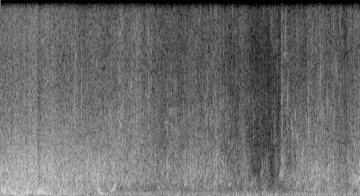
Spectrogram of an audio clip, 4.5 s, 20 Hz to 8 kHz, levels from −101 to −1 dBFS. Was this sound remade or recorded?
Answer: recorded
